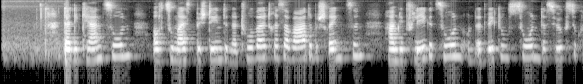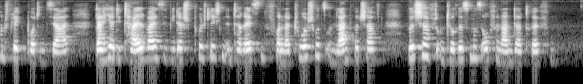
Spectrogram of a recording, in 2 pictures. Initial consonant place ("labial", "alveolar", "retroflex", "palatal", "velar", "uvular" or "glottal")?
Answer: alveolar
